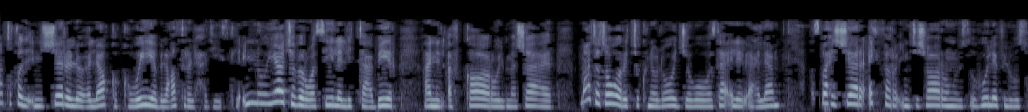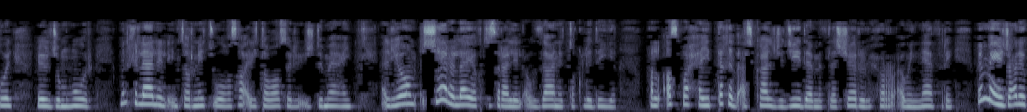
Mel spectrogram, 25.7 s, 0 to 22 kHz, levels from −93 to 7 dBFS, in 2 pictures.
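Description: From start to finish the speech carries a ringing, washy quality, with a hiss that swells and fades along with the voice and smears around each syllable, and nothing is heard above about 10.1 kHz. This is likely WMA compression at a low bitrate, consistent with roughly 32 kbps. Its long transform blocks spread quantisation noise over tens of milliseconds, and too few bits remain to keep weak spectral lines or the top octave.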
